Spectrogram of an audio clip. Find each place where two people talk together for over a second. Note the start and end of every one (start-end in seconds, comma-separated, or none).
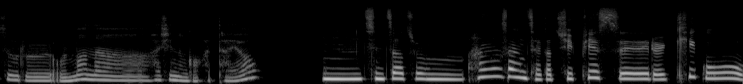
none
